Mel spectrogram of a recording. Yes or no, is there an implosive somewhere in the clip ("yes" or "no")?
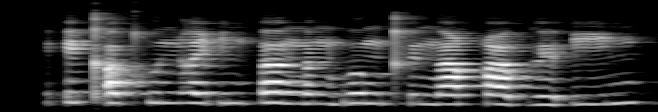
no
